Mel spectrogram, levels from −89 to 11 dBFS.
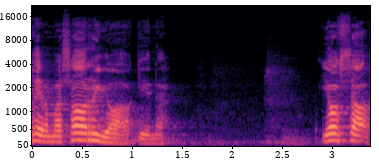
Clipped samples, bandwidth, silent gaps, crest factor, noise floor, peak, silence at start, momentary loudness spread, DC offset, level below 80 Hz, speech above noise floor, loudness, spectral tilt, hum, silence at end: under 0.1%; 16 kHz; none; 18 dB; -54 dBFS; 0 dBFS; 0 s; 14 LU; under 0.1%; -62 dBFS; 38 dB; -17 LUFS; -6.5 dB/octave; none; 0 s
